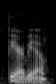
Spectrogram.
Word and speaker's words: VRBO: VRBO. – It's like Airbnb. – Verbo. – Oh, Verbo. I gotcha. – It's not Verbo. It drives me insane. People call it that. It's VRBO.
